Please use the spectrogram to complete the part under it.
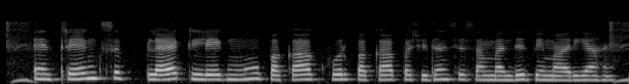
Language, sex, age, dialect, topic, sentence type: Hindi, female, 18-24, Awadhi Bundeli, agriculture, statement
